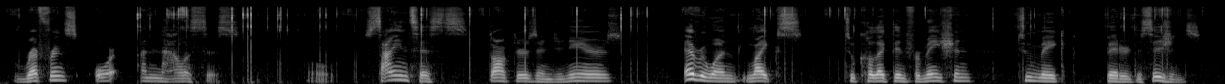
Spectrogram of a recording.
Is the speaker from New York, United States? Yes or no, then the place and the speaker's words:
no; California, United States; I am originally from California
